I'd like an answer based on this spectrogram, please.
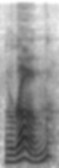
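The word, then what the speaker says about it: ram: Rum for the solar plexus, rum, R-A-M.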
